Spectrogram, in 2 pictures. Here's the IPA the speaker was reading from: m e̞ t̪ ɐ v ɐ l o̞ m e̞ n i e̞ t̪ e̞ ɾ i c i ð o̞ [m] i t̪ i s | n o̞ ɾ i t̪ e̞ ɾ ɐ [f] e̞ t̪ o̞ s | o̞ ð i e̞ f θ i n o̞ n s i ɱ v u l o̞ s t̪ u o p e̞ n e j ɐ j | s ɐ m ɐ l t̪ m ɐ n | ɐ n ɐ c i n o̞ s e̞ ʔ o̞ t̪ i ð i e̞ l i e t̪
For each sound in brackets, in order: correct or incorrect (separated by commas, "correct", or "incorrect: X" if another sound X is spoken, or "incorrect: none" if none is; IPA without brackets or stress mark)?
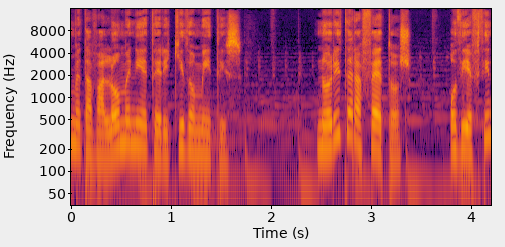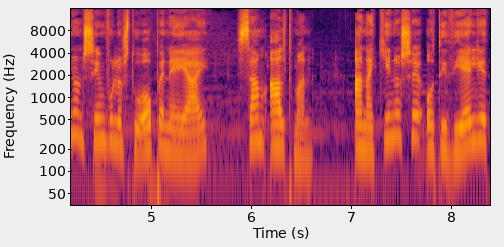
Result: correct, correct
